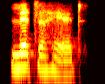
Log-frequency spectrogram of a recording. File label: "letterhead", Indian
